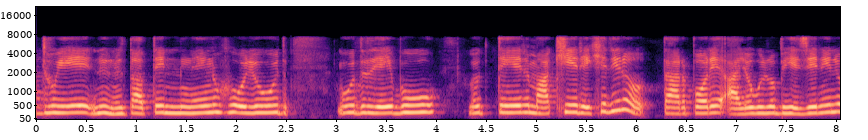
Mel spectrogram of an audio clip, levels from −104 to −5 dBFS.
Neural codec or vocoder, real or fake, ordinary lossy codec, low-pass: codec, 24 kHz, 0.9 kbps, WavTokenizer, small release; fake; AAC, 48 kbps; 7.2 kHz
